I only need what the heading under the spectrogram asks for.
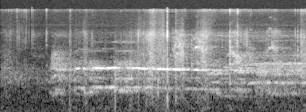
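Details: Indian peafowl in Kerala, India, giving a faint, drawn-out nasal wail with a steady, slightly falling tone held for about two seconds, then trailing off; quiet background otherwise.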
